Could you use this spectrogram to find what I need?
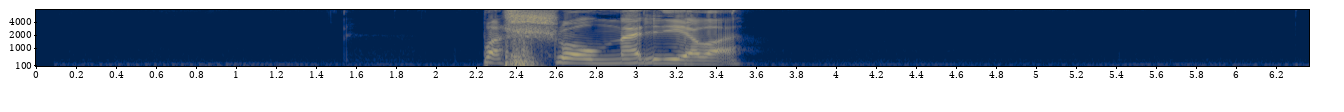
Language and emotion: Russian, angry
